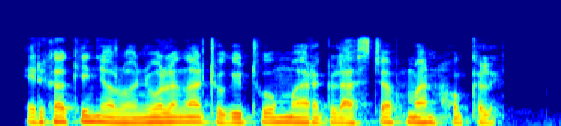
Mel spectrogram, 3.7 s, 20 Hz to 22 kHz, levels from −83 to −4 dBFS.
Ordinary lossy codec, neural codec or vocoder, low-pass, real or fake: none; codec, 16 kHz, 4 kbps, X-Codec, WavLM features, trained on Multilingual LibriSpeech; 7.2 kHz; fake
